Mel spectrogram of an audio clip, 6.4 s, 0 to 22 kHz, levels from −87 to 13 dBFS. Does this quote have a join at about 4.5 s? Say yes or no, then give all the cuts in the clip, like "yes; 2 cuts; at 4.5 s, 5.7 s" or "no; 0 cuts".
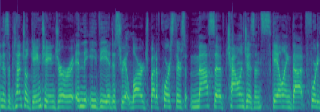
yes; 1 cut; at 4.5 s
